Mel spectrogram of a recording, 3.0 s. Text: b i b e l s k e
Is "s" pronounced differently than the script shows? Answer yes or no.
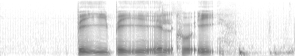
yes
